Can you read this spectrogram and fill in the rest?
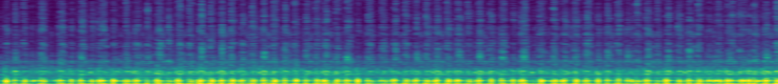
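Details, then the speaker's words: Yamaha outboard running on a water supply, warmed up. Quick, even burbling pulses with a steady rhythm and no skips or surges; "just purrs", normal idle. "oh man it just purrs that Idol runs really well"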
